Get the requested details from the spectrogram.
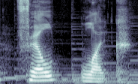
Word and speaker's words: felt like: t があの落ちちゃいますなので felt like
